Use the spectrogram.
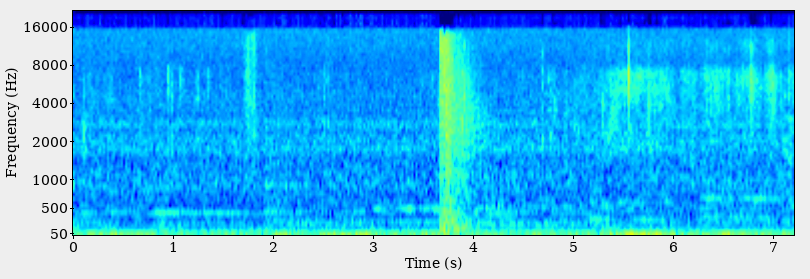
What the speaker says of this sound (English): I'm going to blow through a lot of bombs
